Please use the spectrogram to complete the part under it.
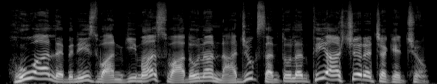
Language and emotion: Gujarati, happy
